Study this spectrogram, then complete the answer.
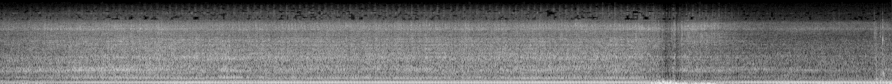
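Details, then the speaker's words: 1993 VW Cabriolet after a new clutch, transmission reinstall, clutch cable adjustment and exhaust leak repair: steady smooth idle with the clutch worked in and out, and no grinding, whine or knock. Running normally. "Clutch in, clutch out. Much better, plus the exhaust leak's fixed."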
